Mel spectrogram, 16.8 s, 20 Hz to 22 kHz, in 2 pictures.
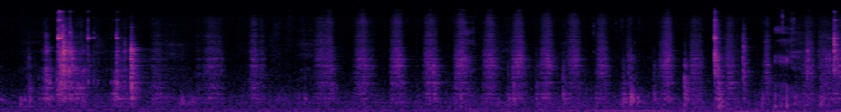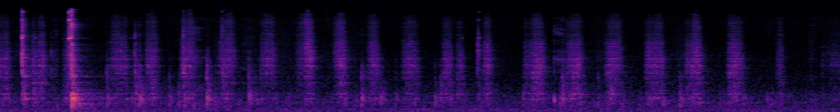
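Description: A 3/4-inch grade 8 bolt, coated in anti-seize, being threaded by hand up into a tire-carrier spindle, its threads scraping in a faint run of short rubbing strokes, about three a second, with one sharper knock near the middle.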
